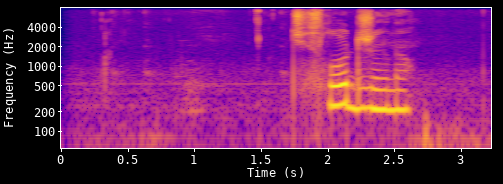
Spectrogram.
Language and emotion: Russian, neutral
